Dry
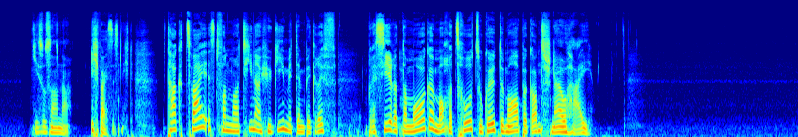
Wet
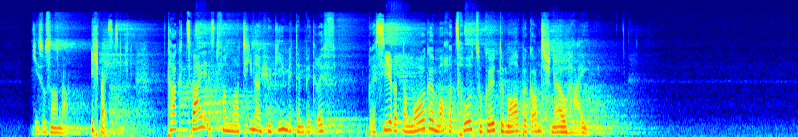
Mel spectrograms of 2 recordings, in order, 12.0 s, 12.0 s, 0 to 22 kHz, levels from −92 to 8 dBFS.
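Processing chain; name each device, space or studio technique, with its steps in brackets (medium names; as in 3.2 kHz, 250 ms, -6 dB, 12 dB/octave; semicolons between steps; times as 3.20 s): saturated reverb return (on a send at -9.5 dB: reverberation RT60 1.6 s, pre-delay 111 ms + saturation -16.5 dBFS, distortion -15 dB); on the sum: trim +5 dB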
